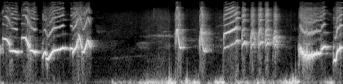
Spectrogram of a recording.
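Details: White-rumped shama song used to prompt a silent, unmotivated caged bird to sing again; loud varied whistles and sliding notes, bursts of rapid harsh rattling phrases, brief pause, then more rising whistled notes.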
